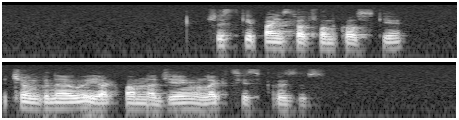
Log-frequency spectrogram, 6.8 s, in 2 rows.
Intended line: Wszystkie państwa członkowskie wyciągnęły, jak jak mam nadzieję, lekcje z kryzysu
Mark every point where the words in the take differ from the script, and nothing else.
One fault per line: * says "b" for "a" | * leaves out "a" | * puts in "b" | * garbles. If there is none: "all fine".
* leaves out "jak"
